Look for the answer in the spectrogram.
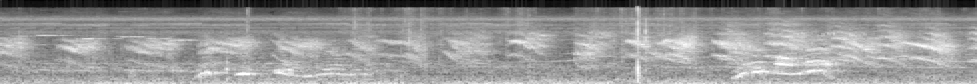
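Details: Baby spiny babbler begging: a rapid, steady series of harsh, squeaky downslurred notes, roughly three each second, over lower warbling sounds and one sharp click midway.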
